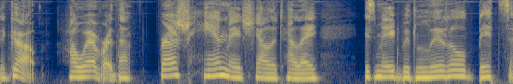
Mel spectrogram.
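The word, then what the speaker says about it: scialatielli: It's a bit of a tongue twister to say. So if you just say it faster, it might sound better. Sciallatielli. Sciallatielli.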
